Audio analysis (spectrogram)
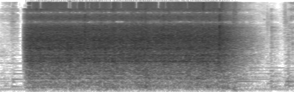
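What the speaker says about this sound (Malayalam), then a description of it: "ഇനി ഇതിനെ ബ്ലെൻഡ് ചെയ്തെടുക്കാം" A kitchen blender whirs loudly as it purees two avocados. It starts abruptly, holds a steady roar for about two seconds, then cuts off, with no talking.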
